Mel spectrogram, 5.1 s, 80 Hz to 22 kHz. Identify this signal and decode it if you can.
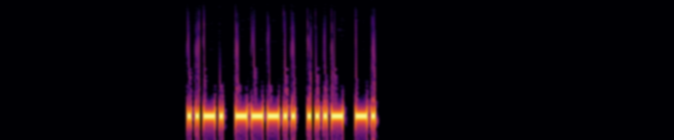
Morse code, heard as a keyed tone, about 40 wpm, 700 Hz. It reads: F8VN
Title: DXCC-100 Call Signs - 4 Characters - 40wpm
